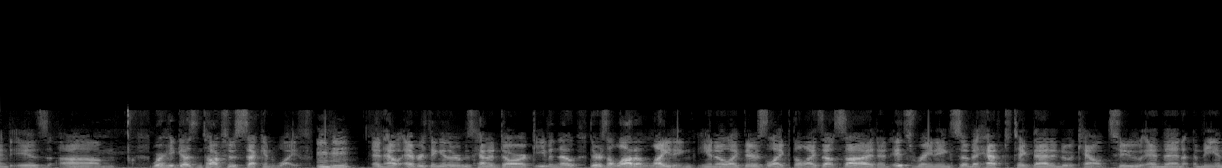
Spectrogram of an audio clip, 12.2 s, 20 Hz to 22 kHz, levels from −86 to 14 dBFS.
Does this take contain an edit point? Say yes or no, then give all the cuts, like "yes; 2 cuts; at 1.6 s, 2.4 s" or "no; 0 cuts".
no; 0 cuts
